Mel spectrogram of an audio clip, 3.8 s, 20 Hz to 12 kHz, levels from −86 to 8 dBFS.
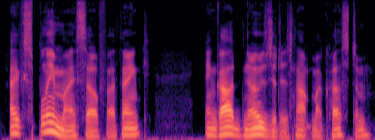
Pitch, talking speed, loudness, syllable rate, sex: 105 Hz, 210 wpm, -20 LUFS, 5.3 syllables/s, male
